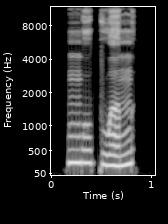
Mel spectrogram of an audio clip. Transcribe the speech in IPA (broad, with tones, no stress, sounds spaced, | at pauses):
m u˥ p w ə˧˥ n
